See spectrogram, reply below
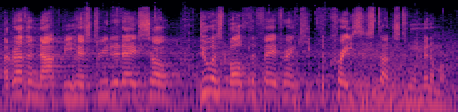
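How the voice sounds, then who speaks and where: High-pitched, bantering navy gunner played by a man. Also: fast, close to an everyday voice. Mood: teasing banter. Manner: bantering, mixes in Spanish words. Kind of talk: video game cutscene acting. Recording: loud aircraft carrier noise behind.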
